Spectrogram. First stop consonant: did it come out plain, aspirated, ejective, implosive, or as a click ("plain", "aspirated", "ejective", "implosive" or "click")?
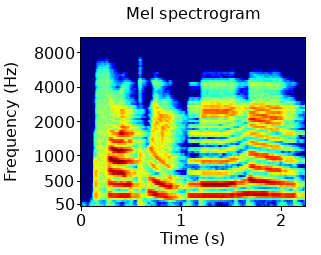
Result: aspirated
